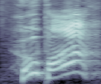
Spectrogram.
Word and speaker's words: Hooper: then we have Friday Hooper Hoopa you have to say it that way it's just it's the rule if for the cop and you don't pronounce it Hoopa then you're doing it wrong uh we've got Mr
